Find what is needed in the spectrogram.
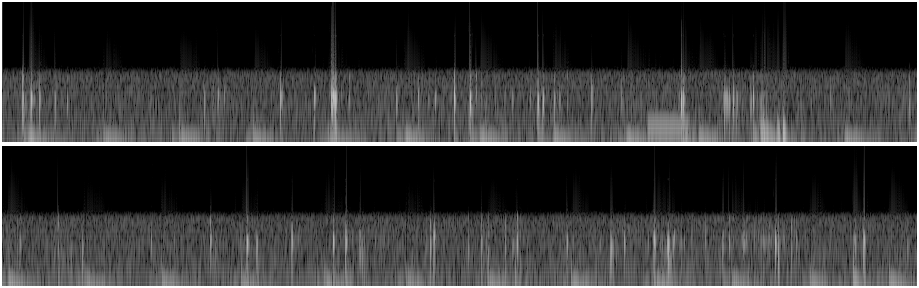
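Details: Active normal bowel sounds from the recorder's own belly after a large meal, recorded with a Stemoscope stethoscope microphone: low muffled rumbling, frequent gurgles and occasional squeaky notes.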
